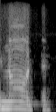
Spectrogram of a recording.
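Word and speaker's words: know: उसके बाद he does not जानना की इंग्लिश नो का नहीं पढ़ना इसको नो पढ़ना कि साइलेंट है मुझे का मी वह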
